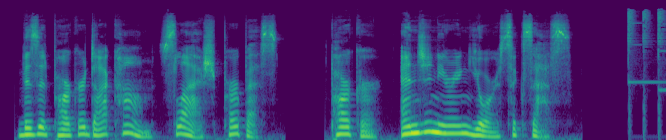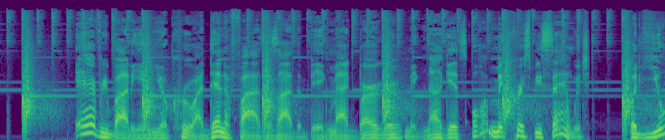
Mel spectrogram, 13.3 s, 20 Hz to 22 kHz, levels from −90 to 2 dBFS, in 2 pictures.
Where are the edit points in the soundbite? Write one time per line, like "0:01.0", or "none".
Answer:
0:06.1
